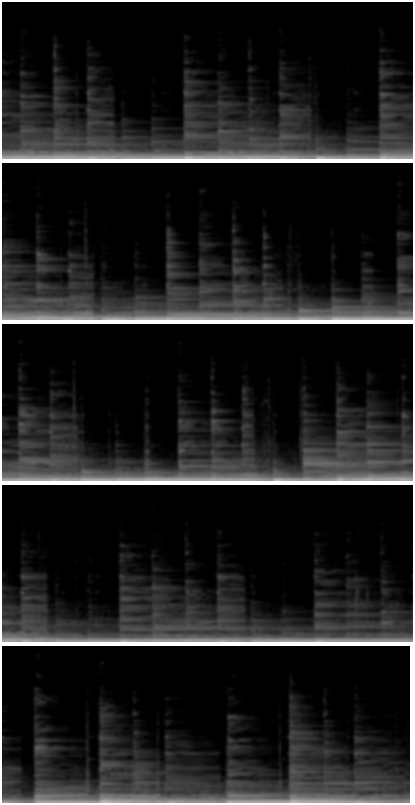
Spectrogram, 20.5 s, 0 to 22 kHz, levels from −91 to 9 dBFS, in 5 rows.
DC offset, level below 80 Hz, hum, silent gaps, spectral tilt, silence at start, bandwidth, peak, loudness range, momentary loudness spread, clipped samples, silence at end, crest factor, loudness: under 0.1%; -52 dBFS; none; none; -9 dB/octave; 0 s; 10 kHz; -10 dBFS; 5 LU; 7 LU; under 0.1%; 0 s; 14 dB; -25 LUFS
